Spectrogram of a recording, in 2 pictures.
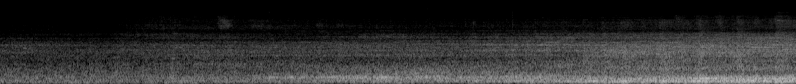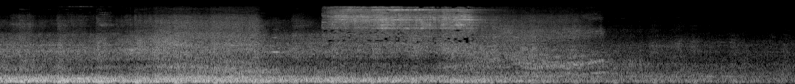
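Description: Freight train wagons rolling past on the rails, a steady rumble that builds up and then fades. Tank, covered and open goods wagons of a mixed freight train. A high-pitched wheel squeal joins in for about three seconds in the latter part.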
